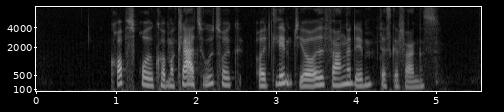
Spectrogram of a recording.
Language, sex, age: Danish, female, 30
